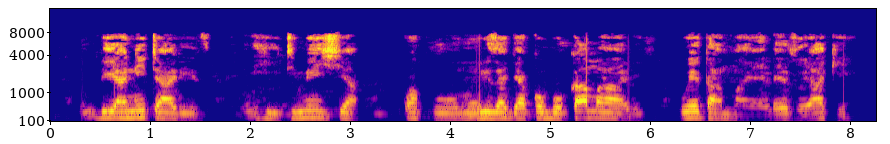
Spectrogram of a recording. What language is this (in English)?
Swahili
